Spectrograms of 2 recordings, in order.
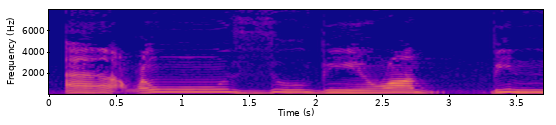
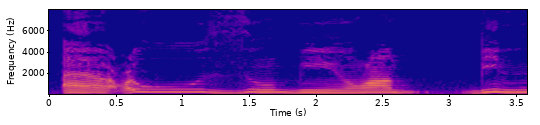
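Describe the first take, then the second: The two takes are said the same way.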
